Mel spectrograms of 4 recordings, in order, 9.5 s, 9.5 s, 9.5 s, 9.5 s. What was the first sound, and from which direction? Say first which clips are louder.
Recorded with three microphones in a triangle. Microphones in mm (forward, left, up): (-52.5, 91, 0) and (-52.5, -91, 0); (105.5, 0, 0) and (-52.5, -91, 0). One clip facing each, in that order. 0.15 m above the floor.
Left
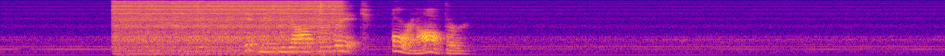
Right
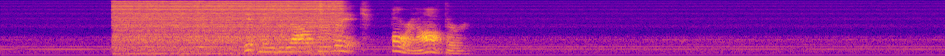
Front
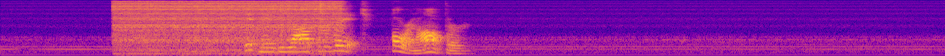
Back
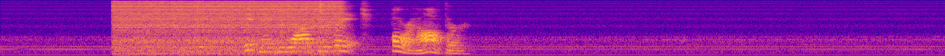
Frying: right 1 dB, back 4 dB; 155° right.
